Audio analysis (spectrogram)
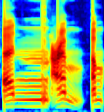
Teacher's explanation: Maka mimnya cukup kita lafalkan tanpa bunyi vokal. Kalau ada bunyi tanda petik macam ini, bunyikan dia tanpa bunyi vokalnya, tanpa bunyi vokal a i u. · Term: mim sukun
